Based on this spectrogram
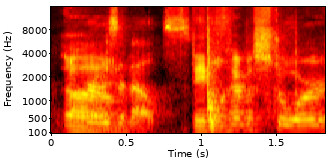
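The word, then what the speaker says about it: RSVLTS: never heard of it, called Roosevelt Shirts. It's spelled R-S-V-L-T-S. Yeah. Roosevelt's.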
